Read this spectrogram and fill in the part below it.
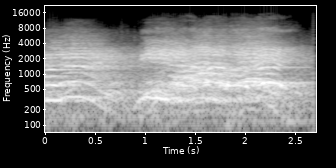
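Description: A man shouts a chant close by.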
